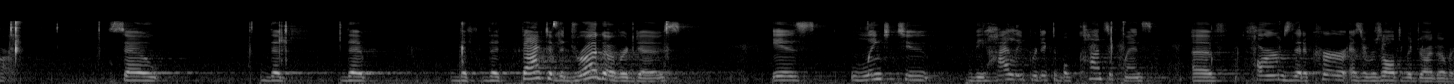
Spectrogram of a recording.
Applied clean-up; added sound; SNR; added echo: neural mask model Resemble Enhance denoiser.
